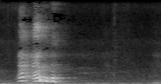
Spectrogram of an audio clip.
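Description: Young baby's short laughing squeal, about half a second long, a quarter second in.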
